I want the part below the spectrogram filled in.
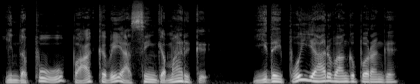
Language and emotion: Tamil, disgusted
